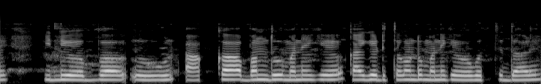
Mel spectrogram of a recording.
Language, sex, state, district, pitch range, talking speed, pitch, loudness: Kannada, female, Karnataka, Raichur, 205-220 Hz, 120 wpm, 215 Hz, -19 LUFS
